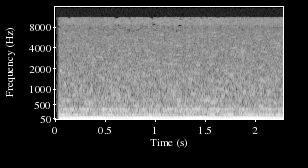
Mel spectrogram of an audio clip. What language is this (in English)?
Catalan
